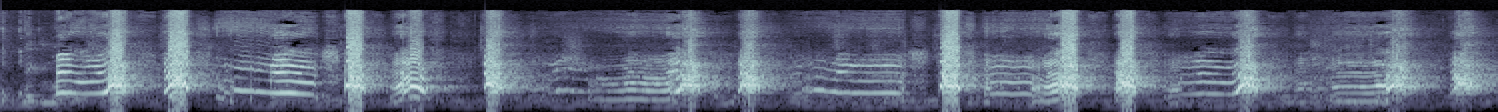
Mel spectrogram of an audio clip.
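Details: A West Highland White Terrier barks at dogs on the television, giving sharp, repeated barks over voices and sounds from the TV.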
